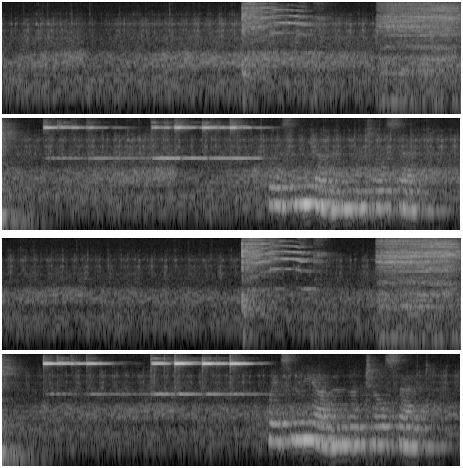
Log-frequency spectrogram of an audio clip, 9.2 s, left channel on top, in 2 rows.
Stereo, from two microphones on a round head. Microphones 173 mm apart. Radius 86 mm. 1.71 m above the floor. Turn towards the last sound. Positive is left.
turn(degrees=-55)  # may be behind; listen again after turning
